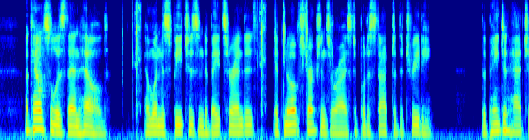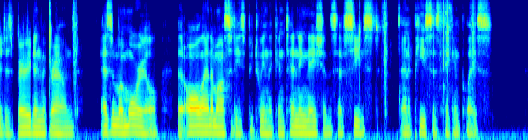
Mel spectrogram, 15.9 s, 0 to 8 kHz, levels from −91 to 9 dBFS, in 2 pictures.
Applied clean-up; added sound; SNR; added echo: neural diffusion model UNIVERSE++.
